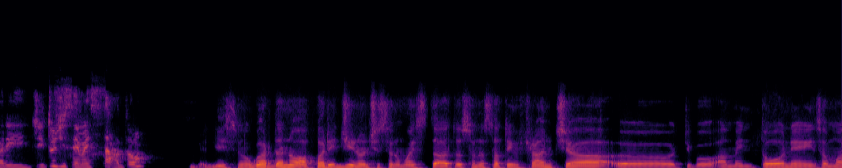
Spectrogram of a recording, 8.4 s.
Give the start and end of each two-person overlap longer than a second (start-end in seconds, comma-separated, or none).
none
